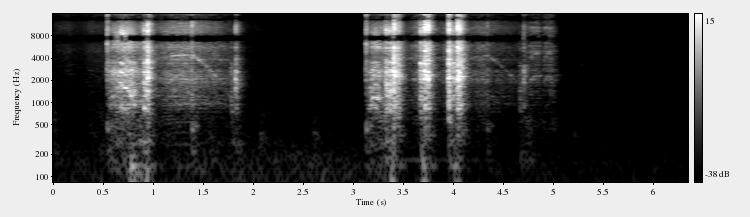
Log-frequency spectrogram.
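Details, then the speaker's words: 2008 Honda CBR1000RR that won't start, engine light on: two short bursts of harsh, uneven cranking with rattly clatter and no catch. Something sounds like it is sticking; cause unknown. "sounds awful. Yeah, it does. That doesn't sound right. No, leaping to life sounds right. That doesn't sound like leaping to life, so."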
